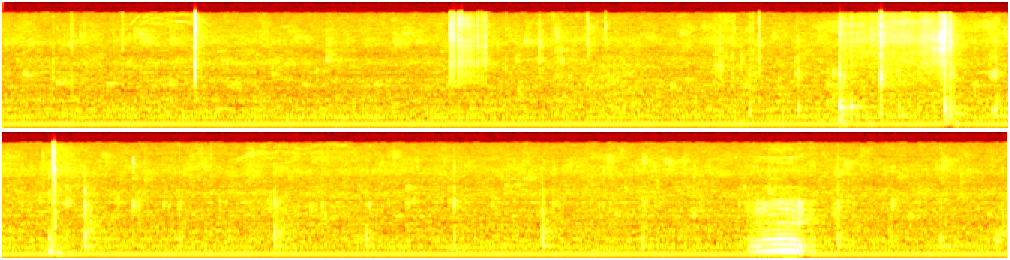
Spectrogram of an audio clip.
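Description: Wet chewing and mouth sounds of a man eating yellowtail sashimi, about four to five seconds in, then a short low "mm" hum of his just before the end. A steady low hum runs underneath.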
